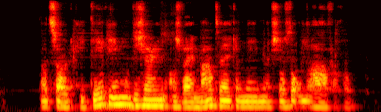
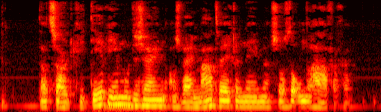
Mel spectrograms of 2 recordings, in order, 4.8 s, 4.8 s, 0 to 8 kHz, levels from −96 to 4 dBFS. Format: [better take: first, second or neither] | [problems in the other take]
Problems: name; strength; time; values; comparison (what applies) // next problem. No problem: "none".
second | noise reduction (neural mask model DeepFilterNet 3)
